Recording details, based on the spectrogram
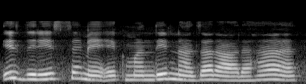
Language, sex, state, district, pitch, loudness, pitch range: Hindi, female, Jharkhand, Palamu, 215 Hz, -13 LUFS, 200-240 Hz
